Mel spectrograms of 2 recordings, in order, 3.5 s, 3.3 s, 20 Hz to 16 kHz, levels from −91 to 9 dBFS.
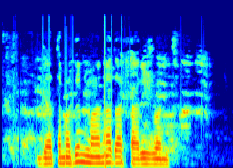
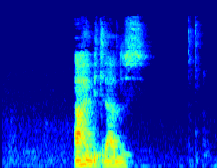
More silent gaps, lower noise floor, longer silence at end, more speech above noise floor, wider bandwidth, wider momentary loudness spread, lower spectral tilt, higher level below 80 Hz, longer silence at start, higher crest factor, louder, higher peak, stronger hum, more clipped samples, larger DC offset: neither; second, -41 dBFS vs -72 dBFS; second, 0.45 s vs 1.1 s; second, 29 dB vs 50 dB; about the same, 11 kHz vs 11.5 kHz; about the same, 18 LU vs 16 LU; first, -8.5 dB/octave vs -6.5 dB/octave; about the same, -44 dBFS vs -46 dBFS; second, 0.1 s vs 1.1 s; second, 14 dB vs 24 dB; first, -12 LUFS vs -24 LUFS; first, 0 dBFS vs -4 dBFS; neither; neither; neither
